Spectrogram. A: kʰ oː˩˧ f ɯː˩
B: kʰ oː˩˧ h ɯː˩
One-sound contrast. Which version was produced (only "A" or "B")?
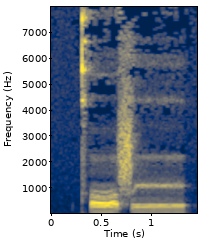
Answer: A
